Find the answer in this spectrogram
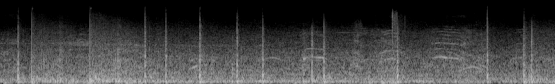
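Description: Aerial fireworks shells bursting: an irregular run of sharp bangs and crackles, roughly two or three a second, over a steady low rumble.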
